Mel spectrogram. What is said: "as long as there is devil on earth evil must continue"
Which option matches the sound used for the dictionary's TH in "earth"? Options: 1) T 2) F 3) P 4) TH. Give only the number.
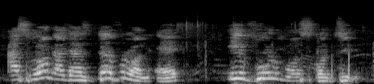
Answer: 1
